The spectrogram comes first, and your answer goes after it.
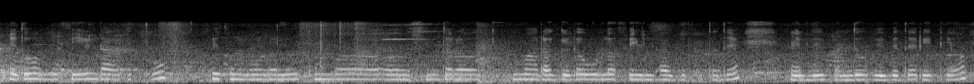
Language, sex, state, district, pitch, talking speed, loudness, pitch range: Kannada, male, Karnataka, Bijapur, 225 Hz, 90 wpm, -17 LUFS, 215-235 Hz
